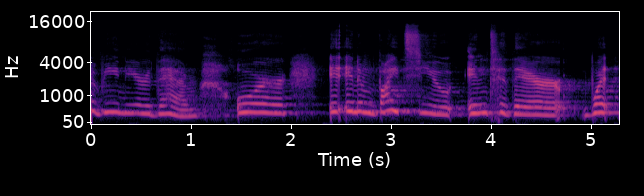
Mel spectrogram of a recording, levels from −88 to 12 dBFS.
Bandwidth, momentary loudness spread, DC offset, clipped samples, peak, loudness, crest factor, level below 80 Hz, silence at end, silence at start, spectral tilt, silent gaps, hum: 15 kHz; 9 LU; under 0.1%; under 0.1%; -18 dBFS; -35 LUFS; 18 dB; -86 dBFS; 0 s; 0 s; -3 dB/octave; none; none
